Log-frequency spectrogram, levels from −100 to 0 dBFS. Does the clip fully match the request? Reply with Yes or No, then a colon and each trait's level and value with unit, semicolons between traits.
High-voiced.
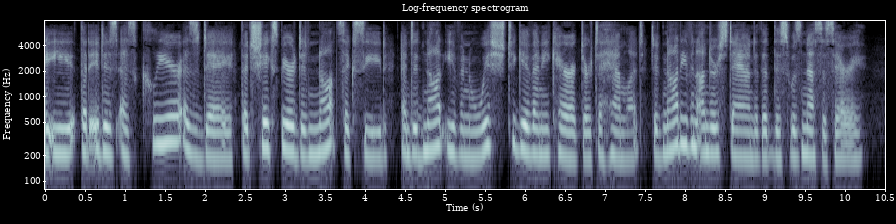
Yes: high, 210 Hz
